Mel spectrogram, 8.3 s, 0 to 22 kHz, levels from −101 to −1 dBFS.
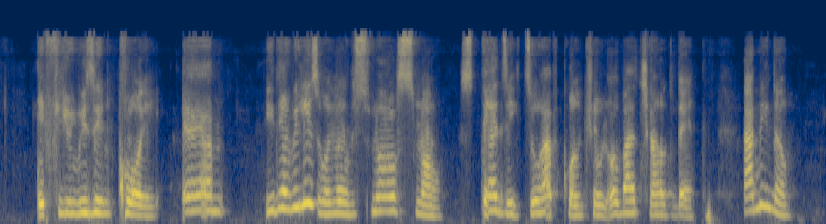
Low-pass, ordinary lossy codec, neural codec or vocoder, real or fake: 10.8 kHz; Opus, 24 kbps; codec, 24 kHz, 1.5 kbps, HILCodec; fake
